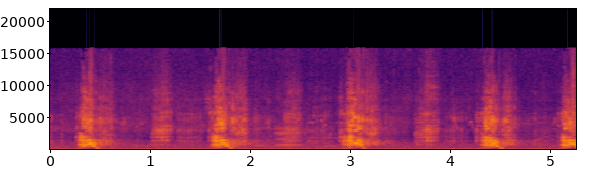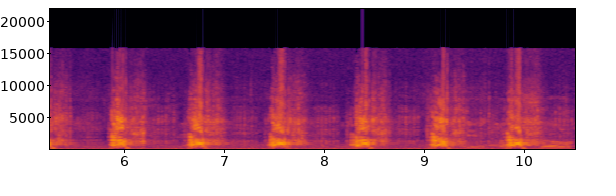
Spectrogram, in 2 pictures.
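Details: Jefe von Tonatiuh, an IGP3 Rottweiler, barks rhythmically in a trial protection routine for the 2021 DVG America National Championships: about thirteen forceful, even barks, each roughly 0.8 seconds apart, with faint ambient noise between them.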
